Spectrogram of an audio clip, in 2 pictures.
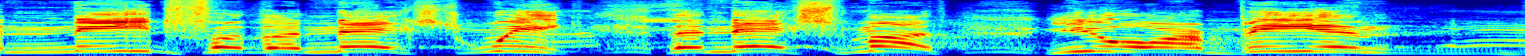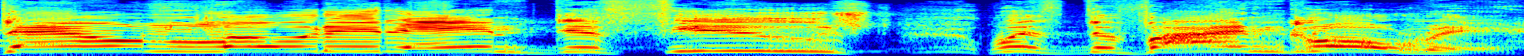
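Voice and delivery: fervent shouted preaching; preaching at full force. Real, not acted. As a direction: drive it home to the congregation. Preacher building to climax.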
